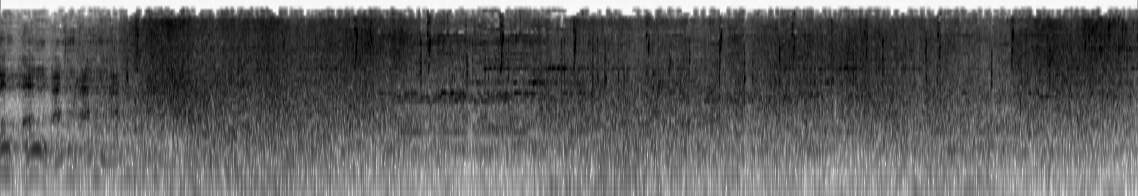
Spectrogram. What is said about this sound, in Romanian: Între timp a reapărut ceața, apoi peste marea învolburată s-au abătut ploaia și vântul. Din fericire, nu pentru multă vreme.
